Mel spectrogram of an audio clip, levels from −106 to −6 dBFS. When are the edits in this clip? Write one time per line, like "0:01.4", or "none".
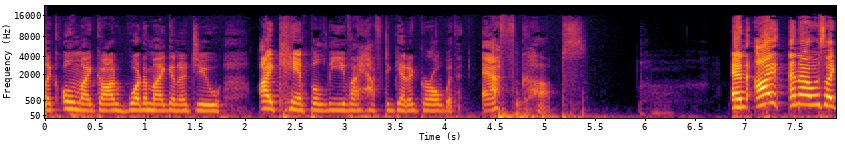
none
